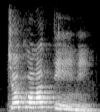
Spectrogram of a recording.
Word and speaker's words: cioccolatini: Cioccolatini, cioccolatini. Viram a diferença? Eu tenho aí no primeiro, na primeira sílaba, que é o ti, que é o CI, e depois eu tenho o TI, que é ti.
